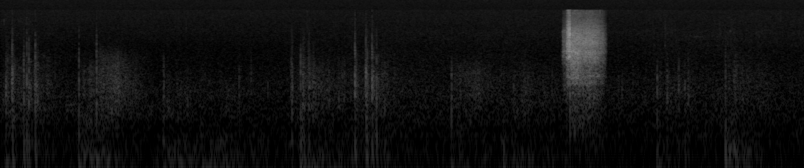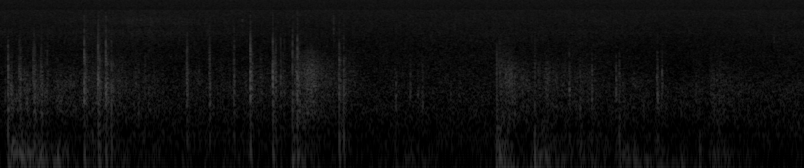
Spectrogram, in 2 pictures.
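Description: Wind gusts rustle through trees outdoors.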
